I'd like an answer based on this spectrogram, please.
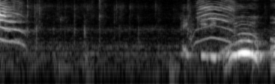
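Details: Kitten meowing to get its owner's attention: a brief high arched meow at the start, then a louder drawn-out meow rising and falling near the end, with a quiet indoor hum between.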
